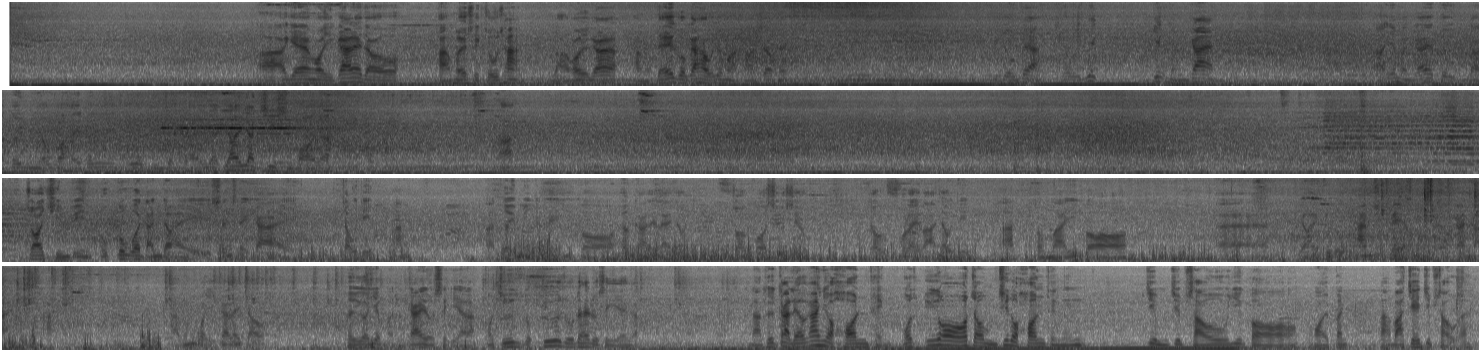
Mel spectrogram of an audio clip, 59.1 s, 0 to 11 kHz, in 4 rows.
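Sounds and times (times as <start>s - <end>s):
traffic rumble: 0.0s - 59.0s
road noise hiss: 0.1s - 59.0s
steady pitched horn tone: 27.9s - 29.8s.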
